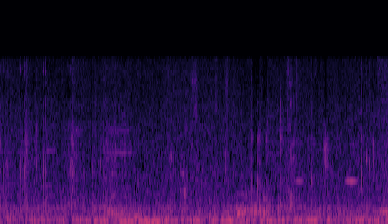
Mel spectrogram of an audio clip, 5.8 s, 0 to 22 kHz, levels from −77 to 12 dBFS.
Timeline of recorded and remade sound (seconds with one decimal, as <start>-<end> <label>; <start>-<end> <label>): 0.0-0.9 recorded; 0.9-1.8 remade; 1.8-5.8 recorded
